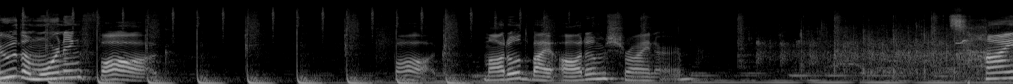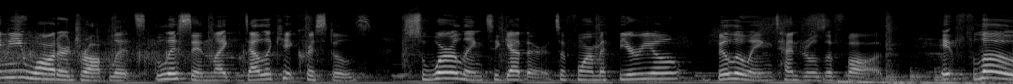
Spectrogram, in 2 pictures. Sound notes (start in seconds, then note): 2.3 vibrant music; 7.4 audience applauding and cheering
